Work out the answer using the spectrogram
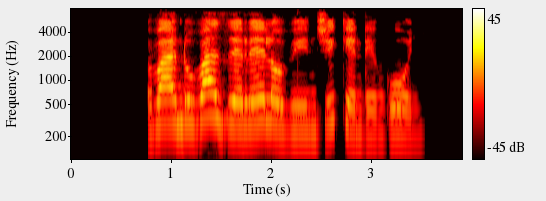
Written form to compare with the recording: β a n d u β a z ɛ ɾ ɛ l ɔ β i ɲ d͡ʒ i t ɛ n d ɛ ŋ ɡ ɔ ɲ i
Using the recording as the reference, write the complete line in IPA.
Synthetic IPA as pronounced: β a n d u β a z ɛ ɾ ɛ l ɔ β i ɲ d͡ʒ i k ɛ n d ɛ ŋ ɡ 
